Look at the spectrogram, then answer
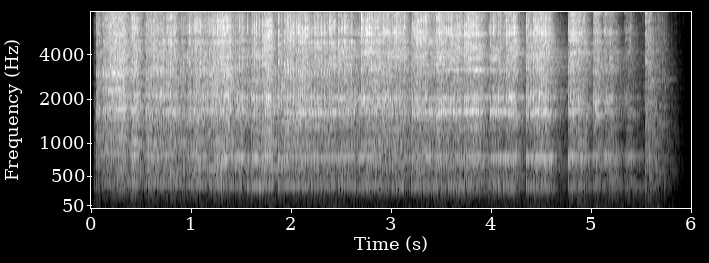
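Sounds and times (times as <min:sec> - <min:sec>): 
intense high-pitched metal screech: 0:00.0 - 0:05.6.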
